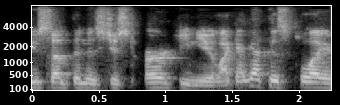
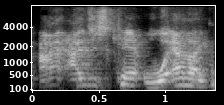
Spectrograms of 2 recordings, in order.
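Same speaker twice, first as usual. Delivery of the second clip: usual speaking voice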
